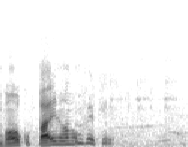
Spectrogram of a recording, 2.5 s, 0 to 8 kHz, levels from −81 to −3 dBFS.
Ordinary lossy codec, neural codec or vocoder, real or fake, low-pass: Opus, 24 kbps; none; real; 7.2 kHz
